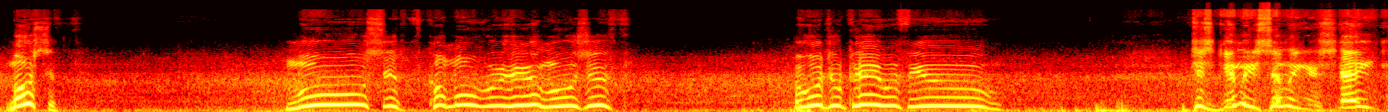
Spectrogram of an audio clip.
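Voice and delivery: high shouted call across the yard; loud calling. Real, not acted. Farmer hollers across the yard for Musif, high and loud. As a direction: holler it to a dog far away.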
